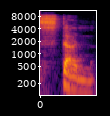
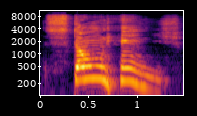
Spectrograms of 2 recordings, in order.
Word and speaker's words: Stonehenge: I said stun. Stonehenge. Stonehenge. But yeah, like I said in the last video, I would love to go there like around the summer solstice.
